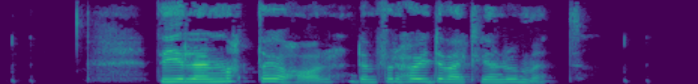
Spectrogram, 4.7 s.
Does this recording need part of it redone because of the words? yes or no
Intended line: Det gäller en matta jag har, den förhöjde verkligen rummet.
no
